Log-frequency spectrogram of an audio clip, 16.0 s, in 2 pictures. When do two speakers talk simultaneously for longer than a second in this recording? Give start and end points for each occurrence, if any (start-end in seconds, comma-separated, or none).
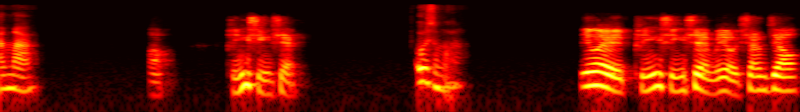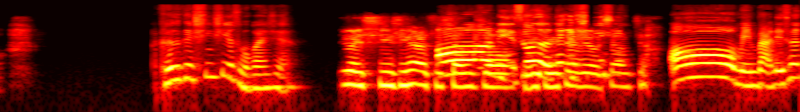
12.3-14.2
